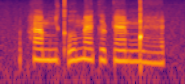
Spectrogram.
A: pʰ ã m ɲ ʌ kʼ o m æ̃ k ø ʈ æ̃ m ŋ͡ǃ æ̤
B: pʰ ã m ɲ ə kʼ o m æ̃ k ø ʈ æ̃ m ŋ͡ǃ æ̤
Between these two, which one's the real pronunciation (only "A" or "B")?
B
